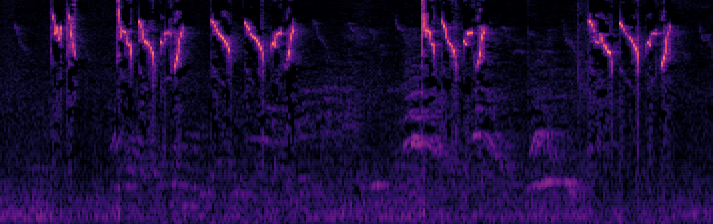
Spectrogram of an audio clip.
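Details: A white-eye, recorded for use as a lure sound, gives rapid bursts of very high, thin chirps and twittering notes in quick runs roughly every second, with faint lower twitters between.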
